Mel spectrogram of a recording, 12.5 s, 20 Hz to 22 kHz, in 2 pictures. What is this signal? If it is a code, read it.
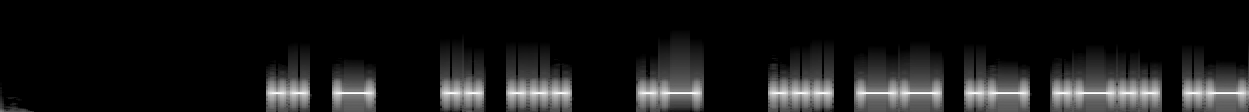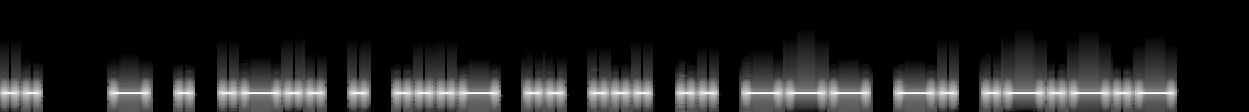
Morse code, heard as a keyed tone, about 22 wpm, 700 Hz. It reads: IT IS A SMALL TELEVISION.
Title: Sentences from Top 1000 Words - Review Part 4 - 22wpm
